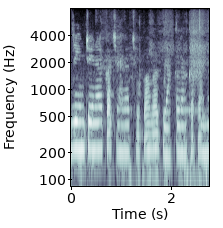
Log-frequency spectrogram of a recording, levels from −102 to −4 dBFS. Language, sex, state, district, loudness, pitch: Hindi, male, Chhattisgarh, Raipur, -19 LUFS, 195 Hz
